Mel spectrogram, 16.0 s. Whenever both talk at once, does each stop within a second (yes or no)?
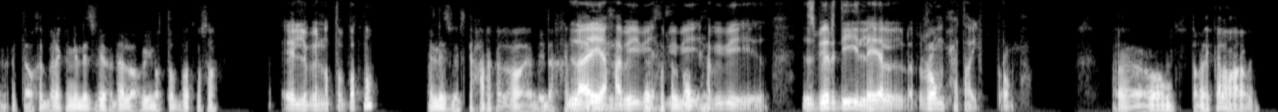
no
